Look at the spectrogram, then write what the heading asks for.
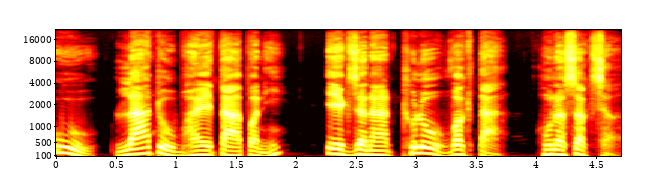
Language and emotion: Nepali, neutral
